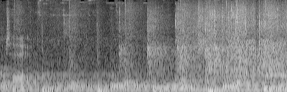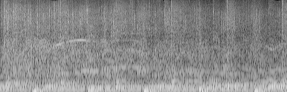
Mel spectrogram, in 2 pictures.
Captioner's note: crowd applauding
